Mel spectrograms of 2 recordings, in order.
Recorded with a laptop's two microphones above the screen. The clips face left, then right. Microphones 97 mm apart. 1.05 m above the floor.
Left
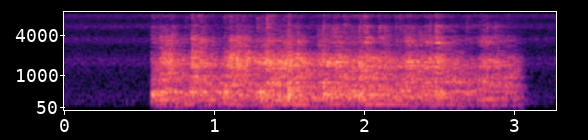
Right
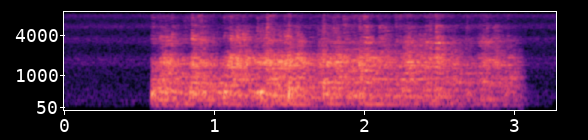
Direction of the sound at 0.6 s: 30° right (ahead or behind).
